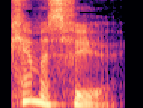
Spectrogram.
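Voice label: "chemosphere", British English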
